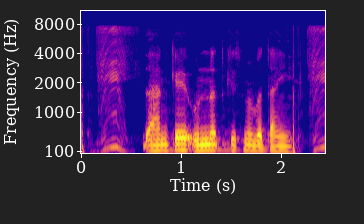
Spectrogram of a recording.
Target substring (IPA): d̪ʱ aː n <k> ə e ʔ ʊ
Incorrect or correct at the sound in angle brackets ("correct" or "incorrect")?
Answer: correct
